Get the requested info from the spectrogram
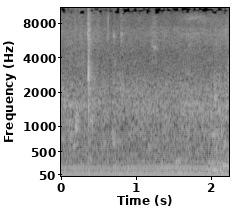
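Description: Water splashing and churning in a koi holding tank as koi thrash in a landing net lifted out of the water, over a steady low machine hum.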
